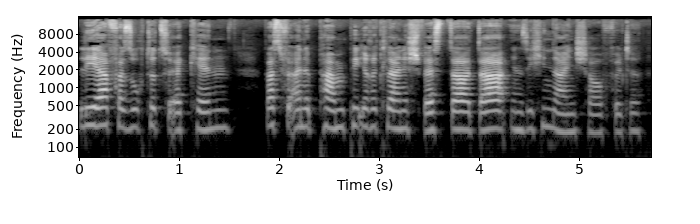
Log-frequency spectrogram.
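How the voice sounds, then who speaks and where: A woman narrating a children's book in a lively, expressive way. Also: mid-range voice, unhurried. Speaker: audiobook narrator.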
